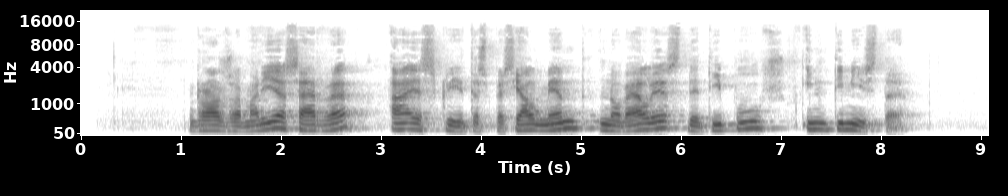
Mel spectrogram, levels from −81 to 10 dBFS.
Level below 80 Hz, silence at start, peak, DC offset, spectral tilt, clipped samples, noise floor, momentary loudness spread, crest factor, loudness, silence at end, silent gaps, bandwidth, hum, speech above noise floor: -76 dBFS; 1.1 s; -12 dBFS; under 0.1%; -5.5 dB/octave; under 0.1%; -71 dBFS; 11 LU; 18 dB; -29 LUFS; 0.85 s; none; 15 kHz; none; 42 dB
